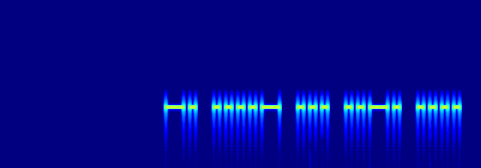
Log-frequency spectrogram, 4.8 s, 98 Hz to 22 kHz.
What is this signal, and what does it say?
Morse code, heard as a keyed tone, about 20 wpm, 700 Hz. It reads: N4SFH
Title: USA Call Signs - 5 Characters - Repeated 2x - 20wpm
